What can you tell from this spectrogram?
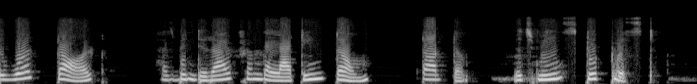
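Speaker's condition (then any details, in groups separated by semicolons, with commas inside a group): No condition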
